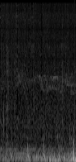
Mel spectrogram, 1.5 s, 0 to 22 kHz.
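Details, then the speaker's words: 2008 Infiniti G37 at 179k miles, wheel shaken by hand: dull uneven low thumps with felt play in one front wheel, other side tight; bad front wheel bearing, which hums like rough pavement when driving. "if you grab the wheel with both hands and shake it you hear that noise I can shake this tire with two hands it's easier but you just grab the tire give it a good shake and if you hear this play I Can Feel the play in the tire the other side won't do that at"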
